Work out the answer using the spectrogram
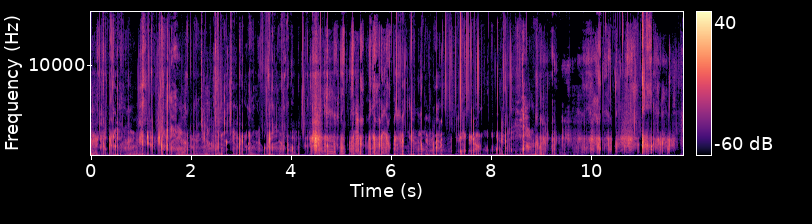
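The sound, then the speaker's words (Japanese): Close, quiet ASMR mouth sounds of eating an ear: a continuous stream of wet clicks and smacks with a breathy, whisper-like texture throughout. “もうお耳を食べても快感で呼吸が止まったりしないことが分かりましたので、こちらのお耳もいただきますね。”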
